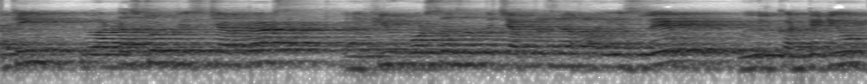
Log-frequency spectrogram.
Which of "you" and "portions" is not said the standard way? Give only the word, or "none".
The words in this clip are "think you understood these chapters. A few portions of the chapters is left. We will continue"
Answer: portions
